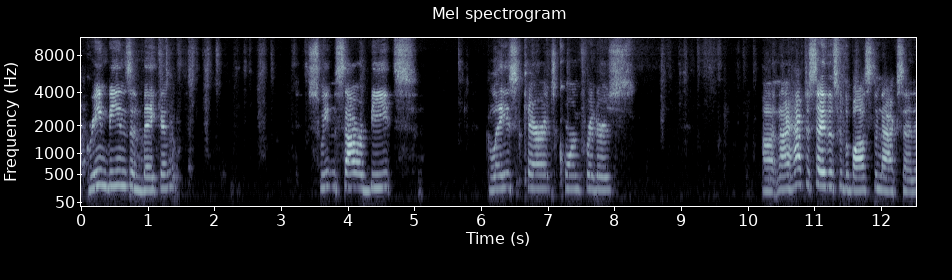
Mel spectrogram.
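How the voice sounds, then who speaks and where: A woman's voice: on the high side, bright, forceful tone. A woman from New England hosting a casual live stream, chatting with viewers and reading recipe lists aloud from an old cookbook. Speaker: homestead channel host.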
